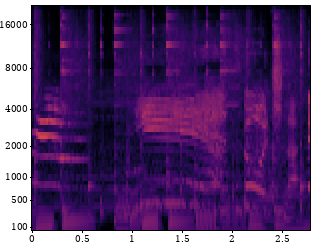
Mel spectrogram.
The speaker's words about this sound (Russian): Кошка! Да!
